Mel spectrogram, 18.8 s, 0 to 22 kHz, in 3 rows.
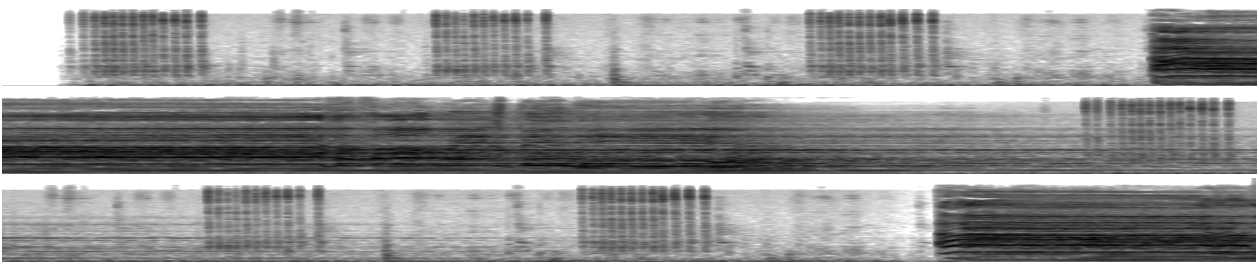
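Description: Clocks tick steadily in an 87-year-old watchmaker's workshop, then a loud, sustained ringing chime with rich tones swells for several seconds before the ticking returns. Nobody speaks.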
